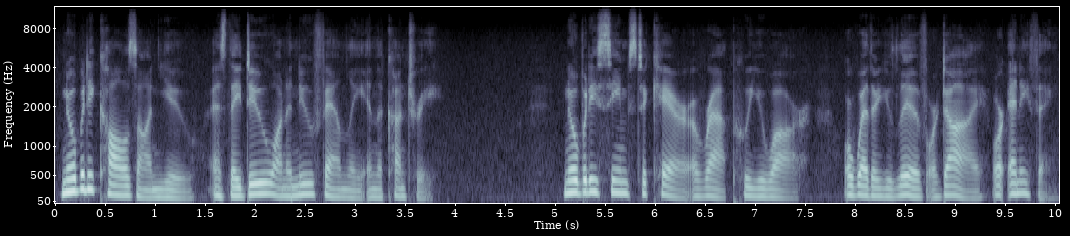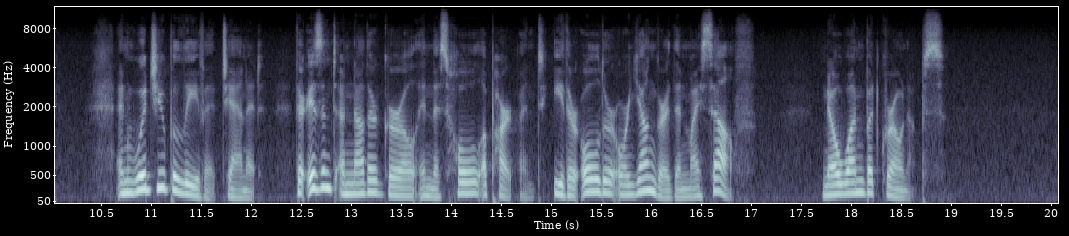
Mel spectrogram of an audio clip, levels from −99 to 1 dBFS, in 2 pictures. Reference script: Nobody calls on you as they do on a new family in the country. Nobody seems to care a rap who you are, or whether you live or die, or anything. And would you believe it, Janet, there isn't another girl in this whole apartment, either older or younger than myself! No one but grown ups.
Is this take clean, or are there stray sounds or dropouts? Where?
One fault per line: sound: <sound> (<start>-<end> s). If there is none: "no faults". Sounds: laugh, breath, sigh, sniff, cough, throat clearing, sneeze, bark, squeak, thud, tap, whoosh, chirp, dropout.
no faults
